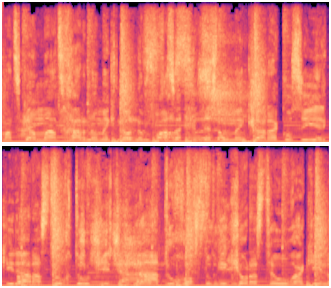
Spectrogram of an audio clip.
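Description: Hip hop track: a male rapper rapping in Armenian over a beat with a steady deep bass and recurring low drum hits.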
